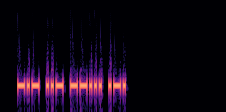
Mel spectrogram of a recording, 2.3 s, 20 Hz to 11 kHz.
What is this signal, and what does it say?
Morse code, heard as a keyed tone, about 52 wpm, 700 Hz. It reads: KU7R
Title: USA Call Signs - 4 Characters - Repeated 2x - 50wpm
